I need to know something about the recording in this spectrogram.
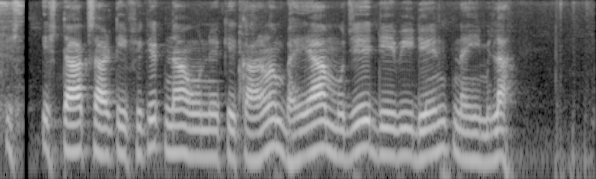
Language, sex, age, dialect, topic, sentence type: Hindi, male, 41-45, Awadhi Bundeli, banking, statement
